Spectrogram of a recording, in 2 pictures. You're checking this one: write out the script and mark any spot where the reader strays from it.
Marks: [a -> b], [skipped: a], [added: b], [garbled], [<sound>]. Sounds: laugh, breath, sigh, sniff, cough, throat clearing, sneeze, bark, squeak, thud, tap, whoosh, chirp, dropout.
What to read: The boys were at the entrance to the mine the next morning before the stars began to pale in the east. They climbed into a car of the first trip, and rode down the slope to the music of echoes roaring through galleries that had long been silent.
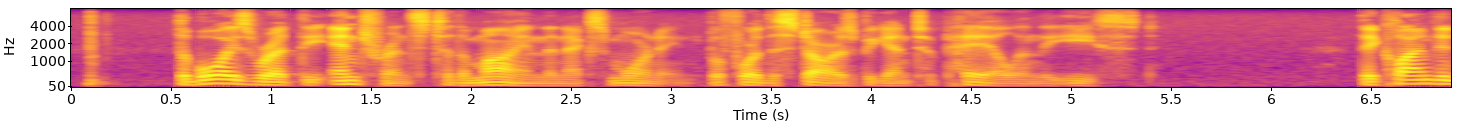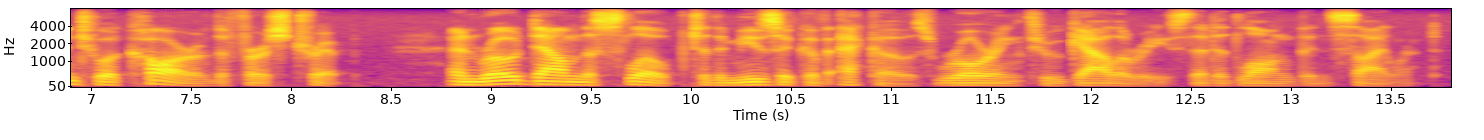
[thud] The boys were at the entrance to the mine the next morning before the stars began to pale in the east. They climbed into a car of the first trip, and rode down the slope to the music of echoes roaring through galleries that had long been silent.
